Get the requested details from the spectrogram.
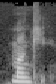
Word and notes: monkey: American English

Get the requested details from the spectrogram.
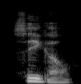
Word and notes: seagull: Australian English

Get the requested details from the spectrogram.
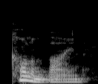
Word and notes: columbine: British English

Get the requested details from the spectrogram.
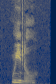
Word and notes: wheedle: American English

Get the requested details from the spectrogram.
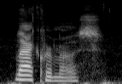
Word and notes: lachrymose: American English

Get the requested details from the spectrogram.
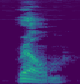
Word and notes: realm: Australian English

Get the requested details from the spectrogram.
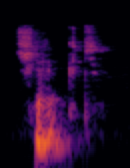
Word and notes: checked: British English

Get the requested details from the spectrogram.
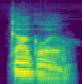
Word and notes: gargoyle: Australian English

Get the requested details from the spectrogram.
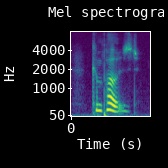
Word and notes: composed: American English

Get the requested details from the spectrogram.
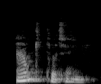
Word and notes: outputting: British English

